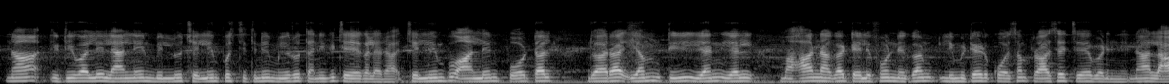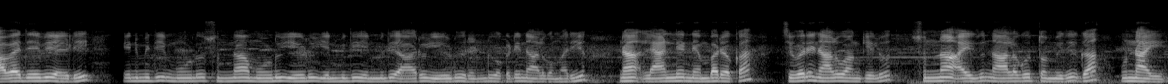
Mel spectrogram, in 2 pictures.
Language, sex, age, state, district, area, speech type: Telugu, male, 18-30, Andhra Pradesh, Krishna, urban, read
